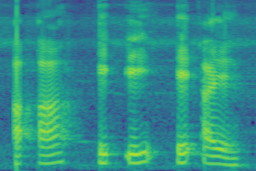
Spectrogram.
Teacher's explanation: अवृतमुखी स्वर, इनमें होंठ गोल नहीं होते।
